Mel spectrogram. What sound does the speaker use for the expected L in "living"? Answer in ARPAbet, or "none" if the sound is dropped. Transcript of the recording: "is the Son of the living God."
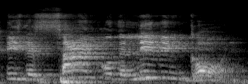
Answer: L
